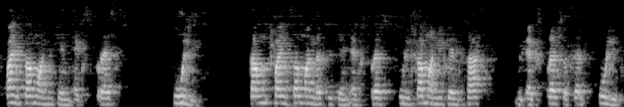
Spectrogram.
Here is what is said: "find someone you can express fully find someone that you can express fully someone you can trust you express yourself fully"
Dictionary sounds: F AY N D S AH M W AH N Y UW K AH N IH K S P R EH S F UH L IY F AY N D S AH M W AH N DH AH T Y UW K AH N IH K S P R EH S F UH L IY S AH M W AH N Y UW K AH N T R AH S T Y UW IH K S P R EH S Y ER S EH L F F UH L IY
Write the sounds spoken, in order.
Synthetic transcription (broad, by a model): F AY N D S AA M W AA N Y UW K AH N IH K S P R EH S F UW L IY F AY N D S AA M W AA N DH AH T Y UW K AH N IH K S P R EH S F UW L IY S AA M W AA N Y UW K AH N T AA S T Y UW IH K S P R EH S Y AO S EH L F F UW L IY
